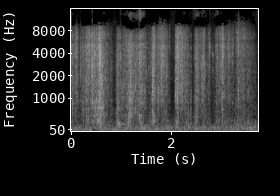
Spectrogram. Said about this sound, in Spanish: Tenía las hojas de papel en blanco, pero le aburría verlas tan blancas, tan vacías, y las arrugó. Quedaron unas bolas de papel arrugado. A la niña le dieron lástima. Las tomó y las desarrugó.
